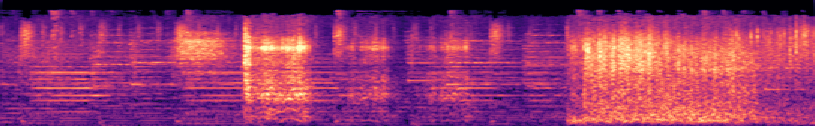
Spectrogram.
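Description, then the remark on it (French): In a scene from the comedy film Rends-moi la clé, a sudden loud boom and roaring rush as a car bursts into flames, sustained to the end, following a few seconds of droning, tonal background with short swells. “Il y a ma voiture qui prend feu, là Allez, dégagez, dégagez Va bah, dégager, dégagez voyez pas que je brûle”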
